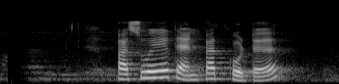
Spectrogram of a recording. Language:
Sinhala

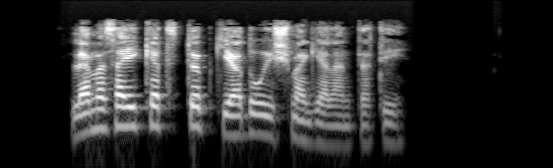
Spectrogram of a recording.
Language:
Hungarian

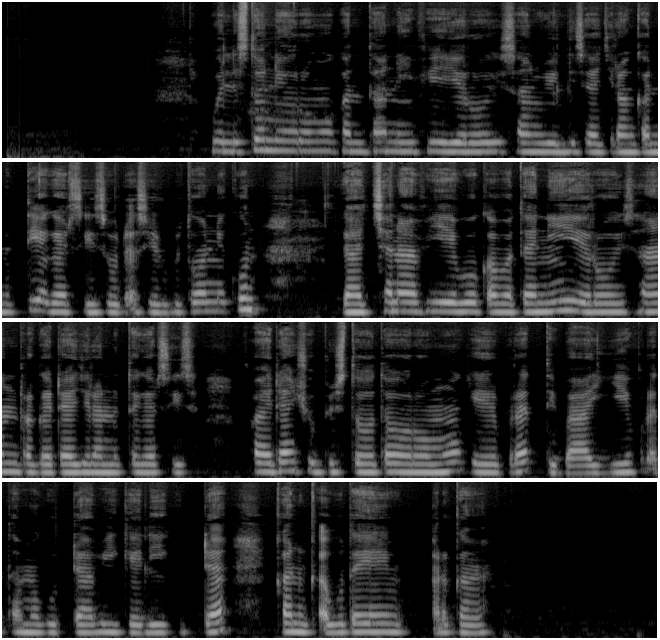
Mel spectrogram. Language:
Oromo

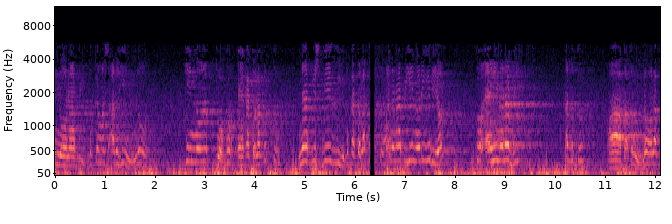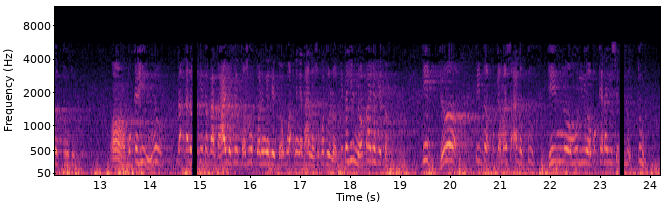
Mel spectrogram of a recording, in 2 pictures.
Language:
Malay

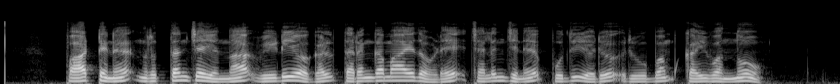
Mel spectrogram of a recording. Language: Malayalam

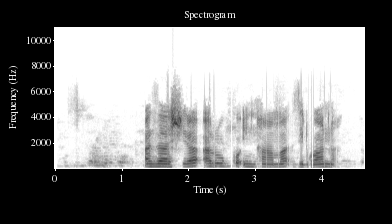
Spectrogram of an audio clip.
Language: Kinyarwanda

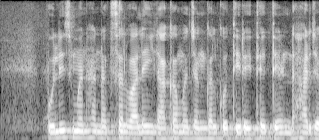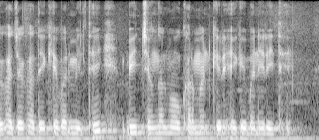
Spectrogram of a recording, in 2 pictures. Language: Chhattisgarhi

